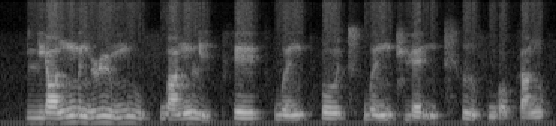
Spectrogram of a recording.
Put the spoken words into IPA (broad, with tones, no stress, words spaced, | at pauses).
ljɑ˧˥ŋmə˧nɻɻ̩˥˧ mu˥˩ fwɑ˧˥ŋlḭ˨˩ pʰe˥ɪ̯t̪ʰwə˧˥npʰo˥ʊ̯ t͡sʰwə˧˥nt͡ɕɥɛ̰˨˩n t͡sʰɹ̩˥˩ fwɔ̰˨˩kɑ˦ŋ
